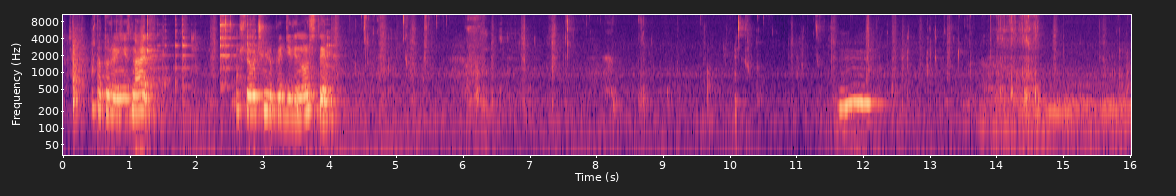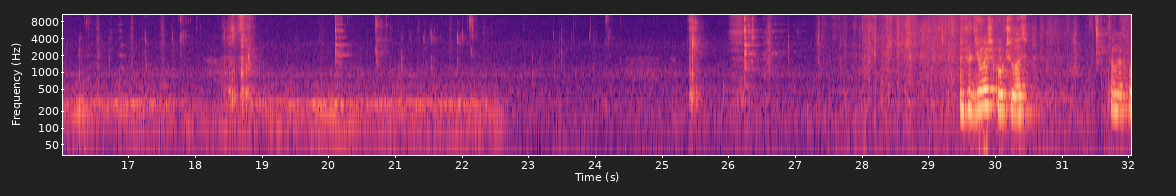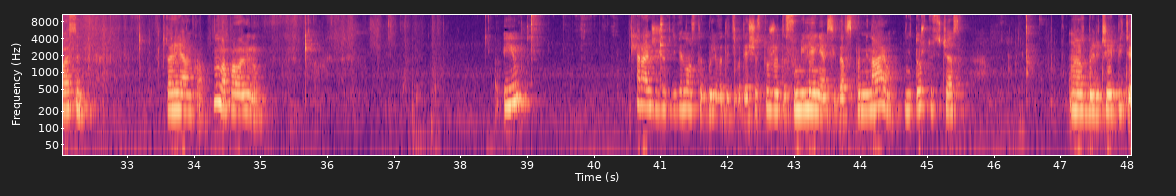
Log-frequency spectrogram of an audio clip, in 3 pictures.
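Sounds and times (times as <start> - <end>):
low steady hum: 0.0 - 48.0
person chewing soup: 4.2 - 24.5
sliding mm tone: 13.5 - 22.8.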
